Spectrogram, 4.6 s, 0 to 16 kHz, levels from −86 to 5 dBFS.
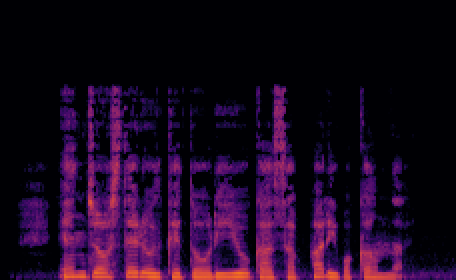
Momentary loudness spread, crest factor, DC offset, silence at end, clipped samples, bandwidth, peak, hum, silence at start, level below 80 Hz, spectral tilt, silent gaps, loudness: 7 LU; 16 dB; under 0.1%; 0.55 s; under 0.1%; 11.5 kHz; -16 dBFS; none; 0.3 s; -76 dBFS; -4.5 dB/octave; none; -31 LUFS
